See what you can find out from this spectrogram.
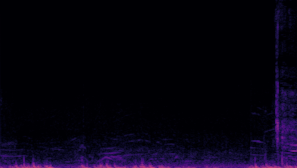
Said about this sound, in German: Im Hintergrund zieht hier gerade das Banana Riding Boot vorbei. Eine Sache, die ich eigentlich auch nur aus dem äh, Balearenurlaub kenne. Ein schönes knallgelbes Motorboot zieht eine Aufblasbanane mit vier Kiddies hinten drauf.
